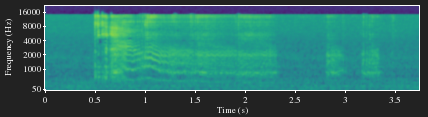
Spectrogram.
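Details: Sammy the male Chihuahua makes a funny wavering whine lasting almost two seconds, then two short yelps, with a fan humming and rain in the background.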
